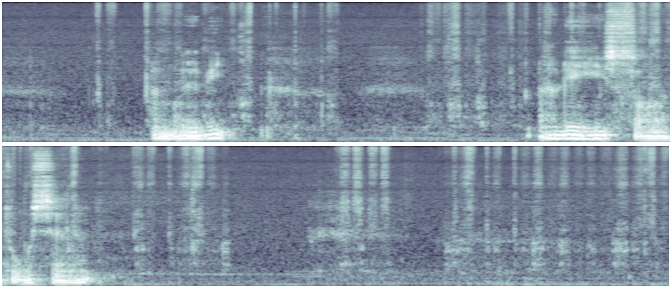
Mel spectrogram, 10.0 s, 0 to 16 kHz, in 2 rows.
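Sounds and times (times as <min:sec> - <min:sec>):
pen scratching on paper: 0:04.8 - 0:06.8, 0:07.6 - 0:10.0.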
